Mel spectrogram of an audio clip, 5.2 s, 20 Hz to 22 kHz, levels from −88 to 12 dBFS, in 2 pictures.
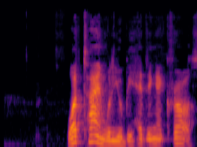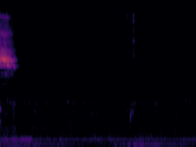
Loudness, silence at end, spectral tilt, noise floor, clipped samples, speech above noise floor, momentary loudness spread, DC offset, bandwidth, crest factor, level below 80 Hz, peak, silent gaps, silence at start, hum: -20 LUFS; 2.5 s; -6 dB/octave; -78 dBFS; under 0.1%; 57 dB; 11 LU; under 0.1%; 15.5 kHz; 22 dB; -64 dBFS; -2 dBFS; none; 0.9 s; none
